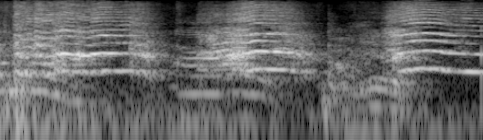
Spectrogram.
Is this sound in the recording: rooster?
yes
